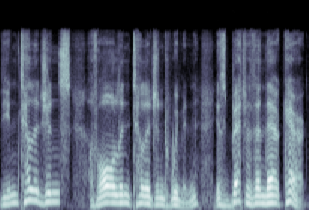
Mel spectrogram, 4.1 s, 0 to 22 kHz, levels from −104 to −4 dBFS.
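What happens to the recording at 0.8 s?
A burst of packet loss from 0.73 to 0.82 s lets the receiver stretch and fade the last sound for about 60 ms, then resume with roughly 60 ms missing.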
